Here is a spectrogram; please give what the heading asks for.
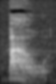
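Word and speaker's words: bough: It's not what you might think. It's pronounced bow. The GH sound in this word is pronounced wa, like the W in wash.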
